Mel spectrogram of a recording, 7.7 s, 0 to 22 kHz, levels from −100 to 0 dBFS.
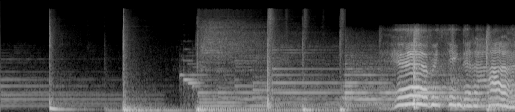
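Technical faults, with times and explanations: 5.17 s to end, likely an input switched to a poorer device: without a gap, sound turns dull, nothing above 7.6 kHz, with a level shift of about 5 dB and faint new background noise.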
